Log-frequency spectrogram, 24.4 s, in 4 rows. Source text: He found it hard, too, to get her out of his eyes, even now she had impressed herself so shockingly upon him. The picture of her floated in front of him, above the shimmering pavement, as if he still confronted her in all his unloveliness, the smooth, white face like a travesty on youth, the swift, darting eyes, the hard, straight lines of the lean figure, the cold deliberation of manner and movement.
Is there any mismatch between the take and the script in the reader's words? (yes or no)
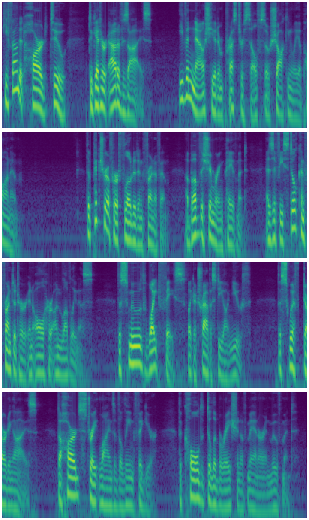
yes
